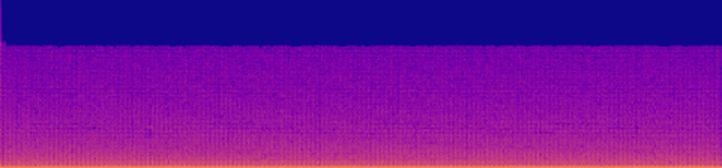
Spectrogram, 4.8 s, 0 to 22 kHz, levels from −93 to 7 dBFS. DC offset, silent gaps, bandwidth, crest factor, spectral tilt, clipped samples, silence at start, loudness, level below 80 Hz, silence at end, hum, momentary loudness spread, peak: 8%; none; 16 kHz; 14 dB; -6.5 dB/octave; under 0.1%; 0 s; -30 LUFS; -32 dBFS; 0 s; none; 1 LU; -18 dBFS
